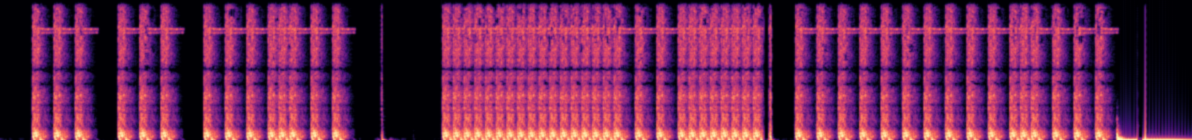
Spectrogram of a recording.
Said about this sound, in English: it's a very machine gun bass as well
